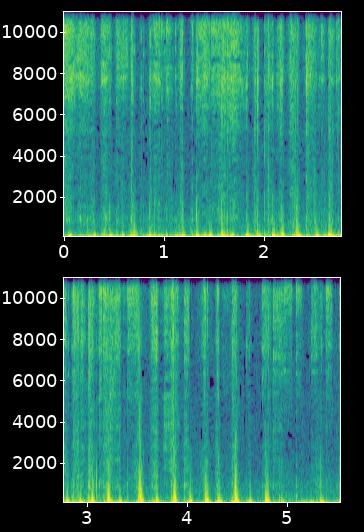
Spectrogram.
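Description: Fingertips and nails scratch and rub along the top edge and side of a long, solid blue polystyrene foam block. The result is a rapid, steady series of short, dry, muffled strokes that are deep and heavy in the low end, each quickly dying away.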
